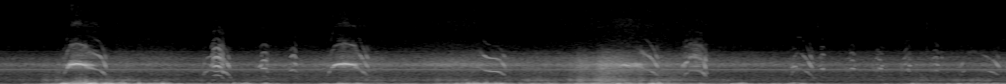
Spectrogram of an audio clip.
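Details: Royal albatross chick on a nest webcam welcoming its returning mother with a skycall: a run of short, harmonic, rising-and-falling cries repeated through ten seconds, over heavy low wind roar.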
